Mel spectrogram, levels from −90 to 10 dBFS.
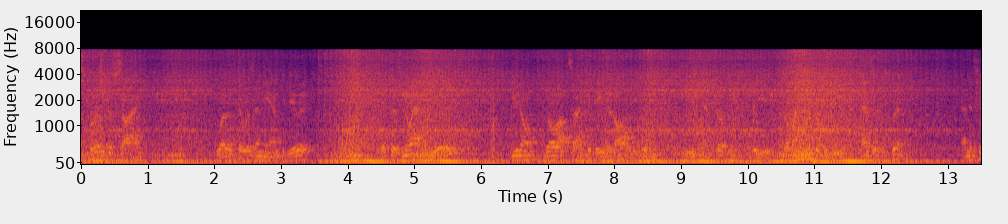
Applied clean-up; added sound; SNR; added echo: none; Motorcycle; -4 dB; none.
